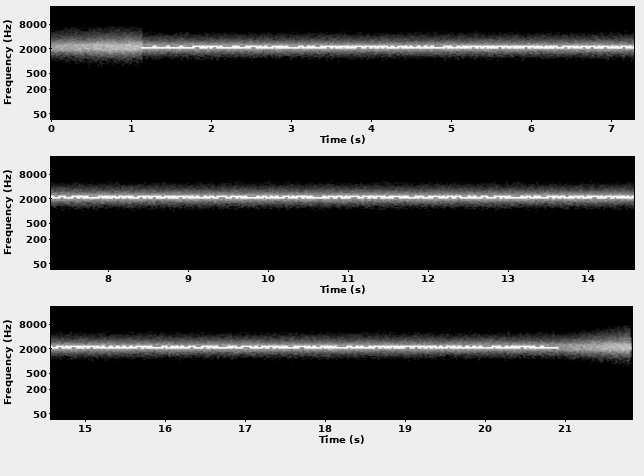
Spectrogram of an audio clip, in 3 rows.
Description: RTTY (45.45 baud, 170 Hz shift), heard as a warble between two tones, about 2200 Hz centre, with radio static and a narrow filter. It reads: XE4CK DE LU1GJ R R FB ANNA. RIG HR 25 W, ANT HEXBEAM. WX CLEAR, 11 C. BTU XE4CK DE LU1GJ K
